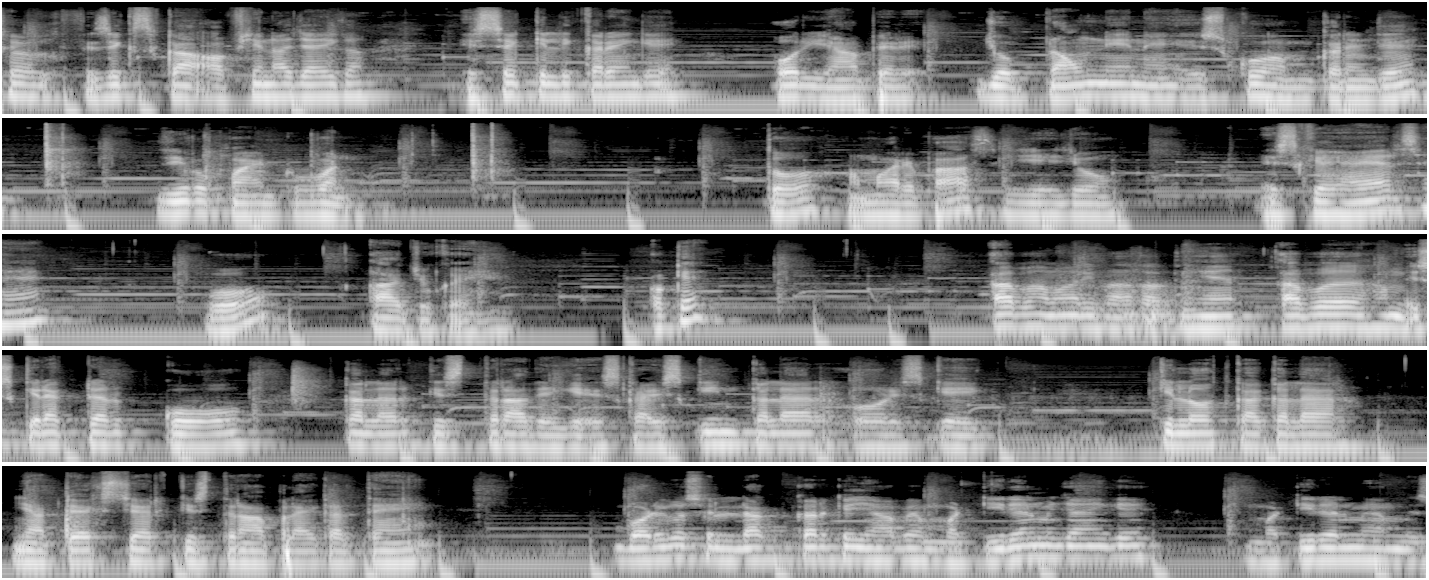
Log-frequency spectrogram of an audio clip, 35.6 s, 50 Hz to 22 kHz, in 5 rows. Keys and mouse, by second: 2.2 click, 6.4-10.8 drag, 12.6-15.4 middle drag, 16.0-17.0 middle drag, 17.6-18.9 middle drag, 33.9 click.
